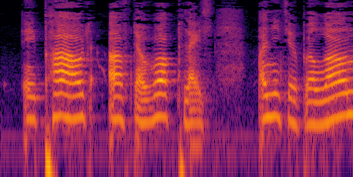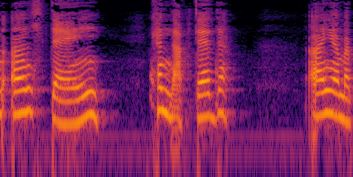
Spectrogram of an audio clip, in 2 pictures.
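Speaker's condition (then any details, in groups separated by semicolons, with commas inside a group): Down syndrome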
